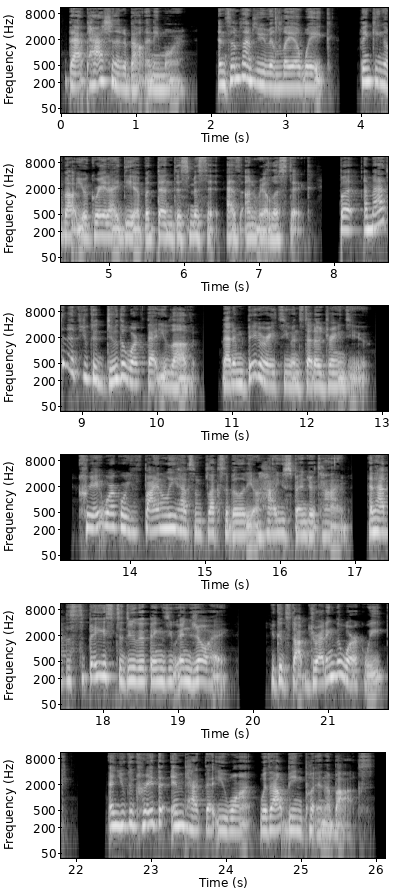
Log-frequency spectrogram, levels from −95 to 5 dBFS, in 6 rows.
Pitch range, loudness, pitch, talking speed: 160-220 Hz, -16 LUFS, 175 Hz, 195 wpm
